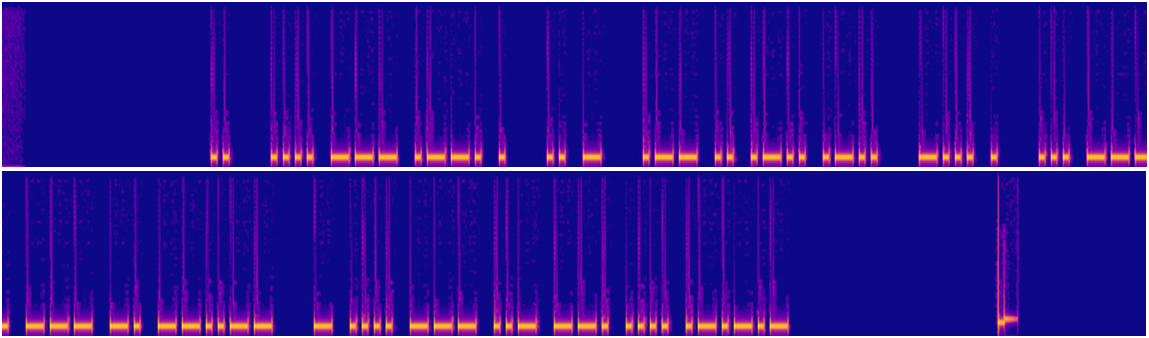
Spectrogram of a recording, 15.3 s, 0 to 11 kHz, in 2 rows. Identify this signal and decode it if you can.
Morse code, heard as a keyed tone, about 30 wpm, 700 Hz. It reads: I HOPE IT WILL BE SOON, THOUGH.
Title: Sentences from Top 1000 Words - Review Part 2 - 30wpm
